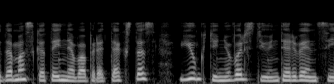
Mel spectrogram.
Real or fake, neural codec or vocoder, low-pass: real; none; 7.2 kHz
